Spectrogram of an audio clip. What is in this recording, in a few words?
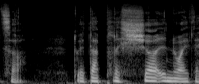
"plesio", Welsh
